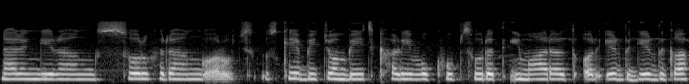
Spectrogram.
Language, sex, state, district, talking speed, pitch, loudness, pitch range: Hindi, female, Delhi, New Delhi, 130 wpm, 245 Hz, -16 LUFS, 240-245 Hz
